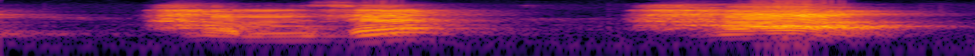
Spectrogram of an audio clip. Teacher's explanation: হলকের শুরু হইতে হামজা হা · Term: মাখরাজ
